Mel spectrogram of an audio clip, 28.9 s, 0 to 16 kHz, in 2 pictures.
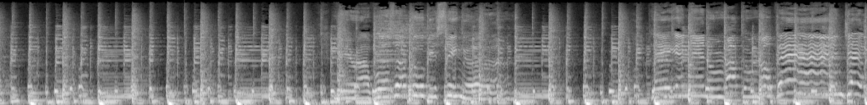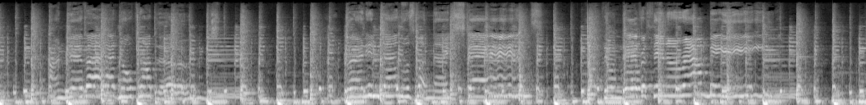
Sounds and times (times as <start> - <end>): Happy music: 0.0 - 28.8
Jazz: 0.0 - 28.8.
